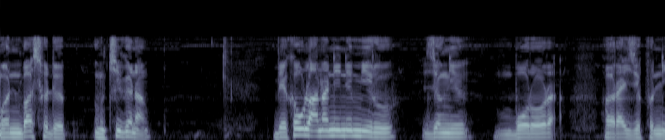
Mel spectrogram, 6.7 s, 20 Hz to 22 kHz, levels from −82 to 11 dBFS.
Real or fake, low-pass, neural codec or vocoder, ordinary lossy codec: real; 7.2 kHz; none; none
